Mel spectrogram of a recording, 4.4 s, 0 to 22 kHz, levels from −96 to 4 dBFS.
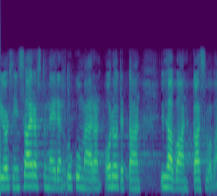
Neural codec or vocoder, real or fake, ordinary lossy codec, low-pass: none; real; none; none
